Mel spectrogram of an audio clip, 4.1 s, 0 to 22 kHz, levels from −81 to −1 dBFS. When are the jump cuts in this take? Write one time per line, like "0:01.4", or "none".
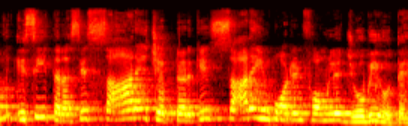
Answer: none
